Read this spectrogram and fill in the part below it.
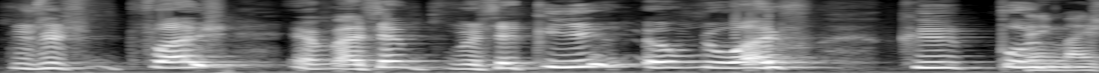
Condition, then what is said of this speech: Cerebral palsy. O facto de ter dificuldades a falar leva, do outro lado, muito difícil associar erradamente a um déficit intelectual ou algo desse género.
